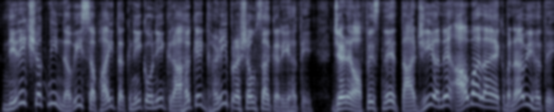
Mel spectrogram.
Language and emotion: Gujarati, happy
